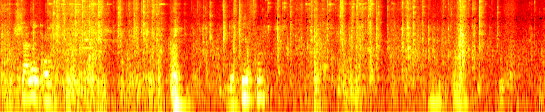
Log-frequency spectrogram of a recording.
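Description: Straps and buckles of a harness rustle and click.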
